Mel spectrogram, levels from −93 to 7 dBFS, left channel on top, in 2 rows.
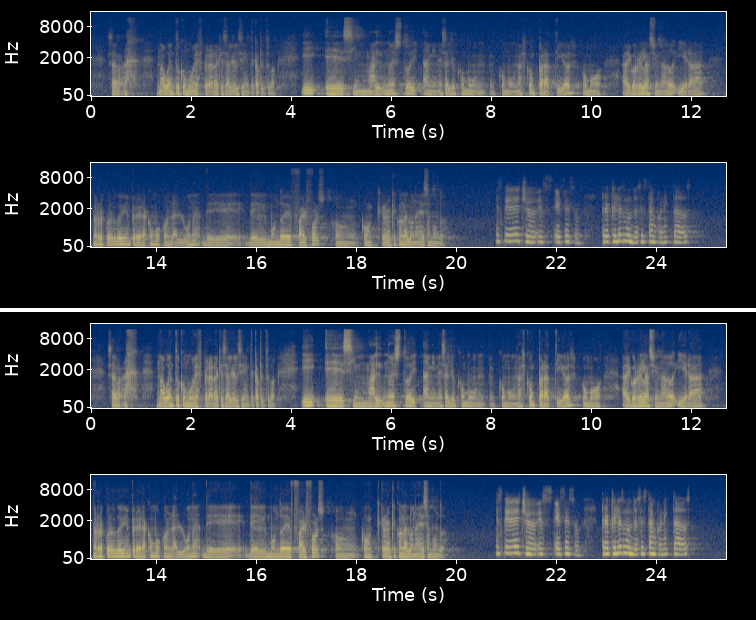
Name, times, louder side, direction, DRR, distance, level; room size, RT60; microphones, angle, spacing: voice 1, 0.1-12.2 12.7-19.8, right 3 dB, 75° right, 1.2 m, -22 dB
voice 2, 20.8-22.6 22.9-24.7, right 4 dB, 55° right, 0.9 m, -21 dB
29.5 x 25.5 x 7.2 m
head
